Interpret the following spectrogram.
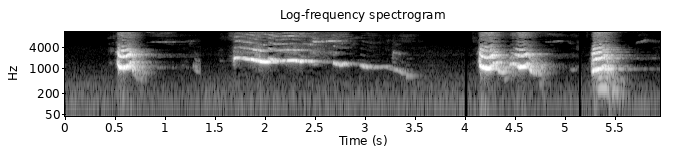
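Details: Lisa, a brown female Poodle in foster care, rescued with eighteen other poodles from an animal hoarder's apartment in Mapo-gu, anxious and clinging to dad: a long high whine sliding downward between short sharp yelps, indoors.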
